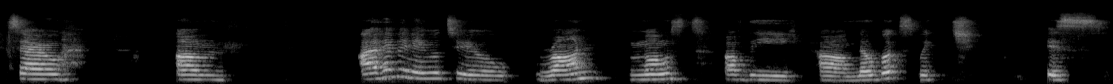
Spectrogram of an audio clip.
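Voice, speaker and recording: A woman with a somewhat high voice asks a course instructor questions over an online call. She talks slowly and carefully, sitting back from her mic in an echoey room. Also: fairly bright tone. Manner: slow, careful, measured. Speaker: course participant asking questions. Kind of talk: online office hours question. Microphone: video call. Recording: roomy, distant from the mic.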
